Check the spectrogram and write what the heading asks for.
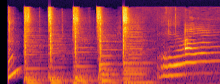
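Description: Short channel-intro jingle built on a cat's meows: a brief rising meow, then five quick musical beats about four a second, then a longer rising meow that fades away.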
